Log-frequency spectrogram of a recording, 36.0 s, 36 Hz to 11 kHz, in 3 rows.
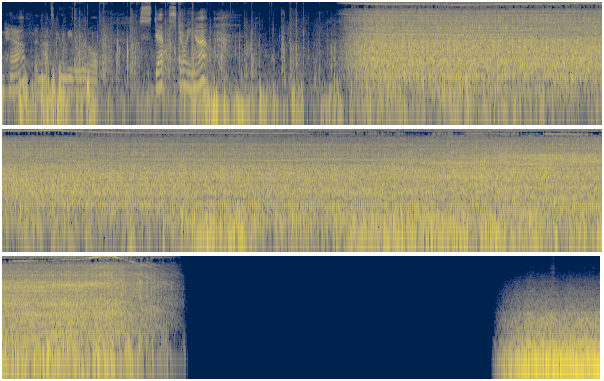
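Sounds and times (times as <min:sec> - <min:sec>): power saw cutting wood: 0:06.8 - 0:27.7.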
